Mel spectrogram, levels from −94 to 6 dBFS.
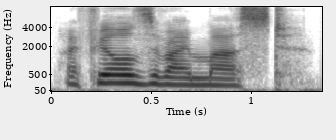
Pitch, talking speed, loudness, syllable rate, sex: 195 Hz, 265 wpm, -16 LUFS, 5.4 syllables/s, female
